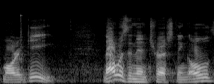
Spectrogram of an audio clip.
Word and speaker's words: Mordecai: It's spelled Mordecai, but pronounced Mordecai.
